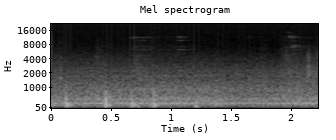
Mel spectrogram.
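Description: A pause in speech: room tone through the pulpit microphone, with a steady low hum and a few faint, soft low thumps.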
